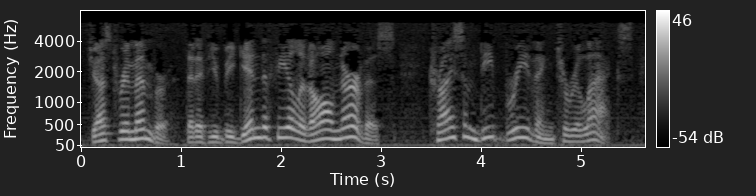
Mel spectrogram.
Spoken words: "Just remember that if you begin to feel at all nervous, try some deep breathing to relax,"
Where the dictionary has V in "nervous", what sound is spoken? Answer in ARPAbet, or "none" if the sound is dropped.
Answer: V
